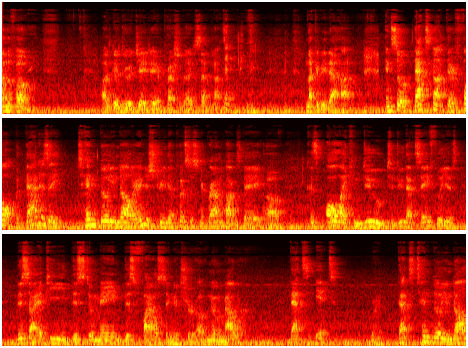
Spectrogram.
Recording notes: at RSA Conference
